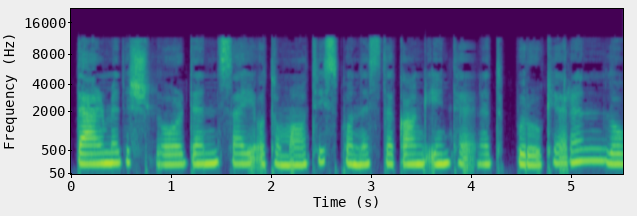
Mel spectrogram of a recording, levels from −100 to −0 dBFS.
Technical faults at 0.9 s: low-delay AAC compression; AAC frame loss with concealment

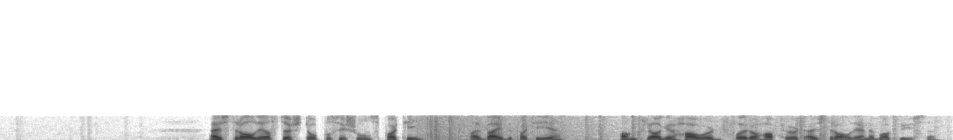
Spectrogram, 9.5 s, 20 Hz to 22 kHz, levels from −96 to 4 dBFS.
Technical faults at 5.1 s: noise suppressor catching up

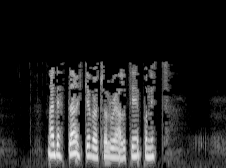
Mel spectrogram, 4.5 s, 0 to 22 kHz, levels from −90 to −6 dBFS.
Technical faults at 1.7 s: MP3 compression; pre-echo

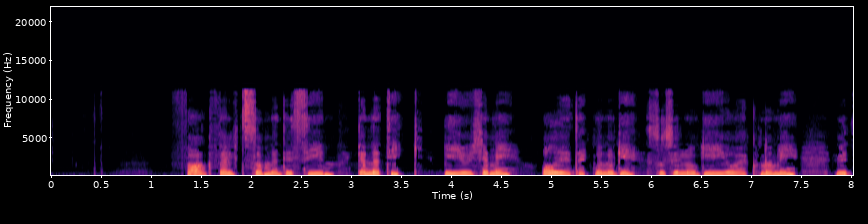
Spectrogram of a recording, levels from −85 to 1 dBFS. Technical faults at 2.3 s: HE-AAC compression

